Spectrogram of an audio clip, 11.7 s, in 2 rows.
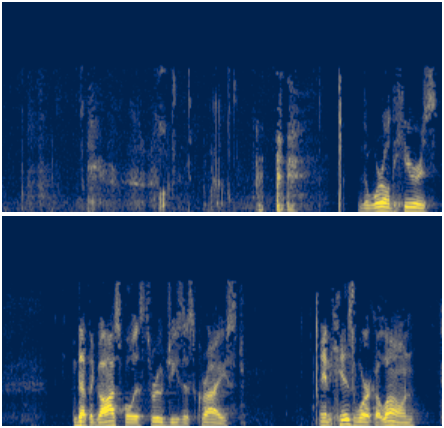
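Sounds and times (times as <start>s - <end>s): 
speaker sipping and swallowing a drink mid-sermon: 1.9s - 3.5s
speech: 4.8s - 5.9s, 6.8s - 9.2s, 10.1s - 11.4s.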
